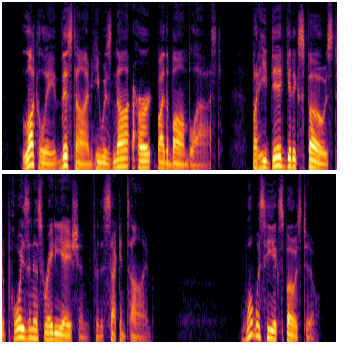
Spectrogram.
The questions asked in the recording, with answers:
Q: What was he exposed to?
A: He was exposed to poisonous radiation.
